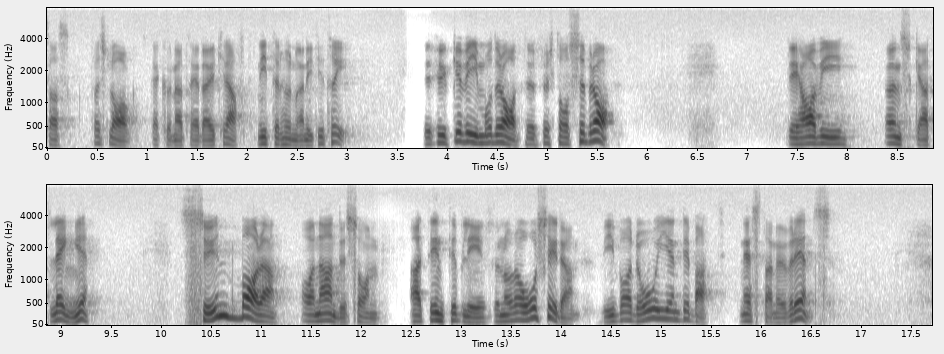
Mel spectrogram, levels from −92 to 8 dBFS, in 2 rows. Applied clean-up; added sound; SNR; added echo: neural mask model Resemble Enhance denoiser.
